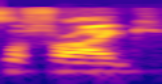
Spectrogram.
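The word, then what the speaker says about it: Laphroaig: But Leafroy Leaf, I don't know how to say it, but it's good shit. It's Leafroy.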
